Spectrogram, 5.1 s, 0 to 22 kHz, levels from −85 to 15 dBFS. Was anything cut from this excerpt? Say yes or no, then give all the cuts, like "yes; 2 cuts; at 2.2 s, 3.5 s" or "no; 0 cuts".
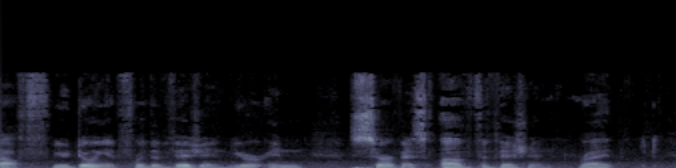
no; 0 cuts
